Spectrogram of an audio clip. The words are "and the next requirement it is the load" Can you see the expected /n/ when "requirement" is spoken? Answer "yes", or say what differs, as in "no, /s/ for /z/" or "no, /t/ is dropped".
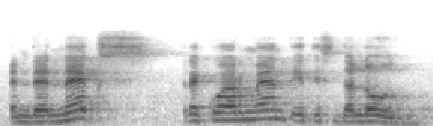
yes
